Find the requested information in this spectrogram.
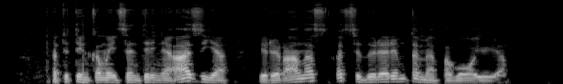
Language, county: Lithuanian, Vilnius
